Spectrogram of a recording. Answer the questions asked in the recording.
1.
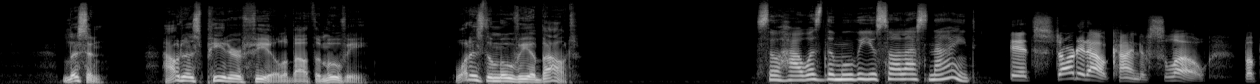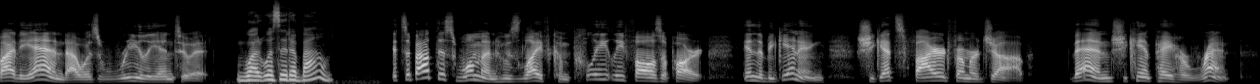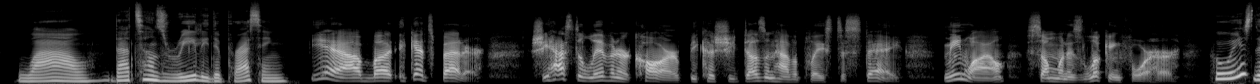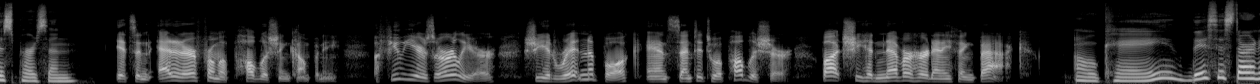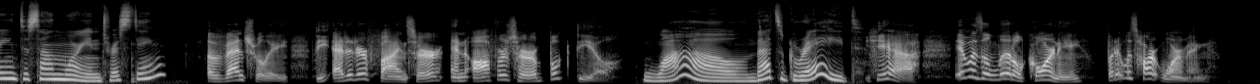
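It started slow, but by the end he was really into it; a little corny but heartwarming
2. A woman whose life falls apart, until an editor finds her and offers her a book deal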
